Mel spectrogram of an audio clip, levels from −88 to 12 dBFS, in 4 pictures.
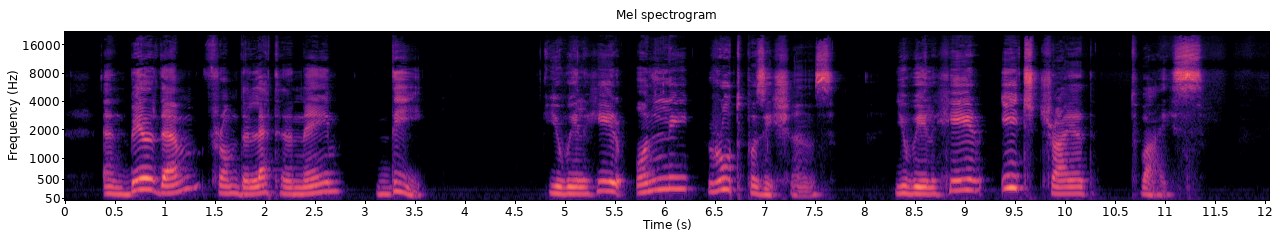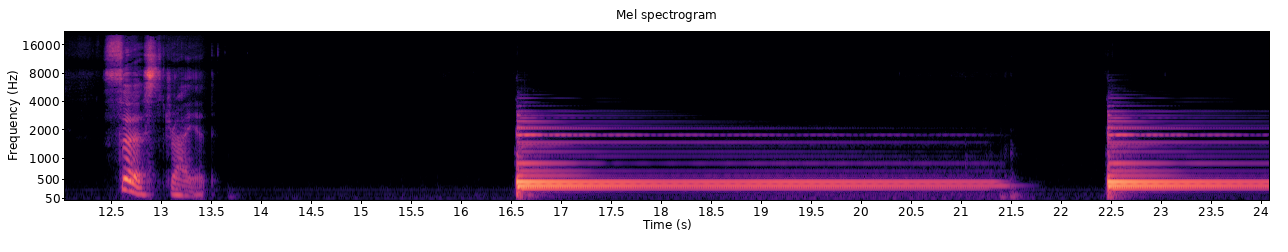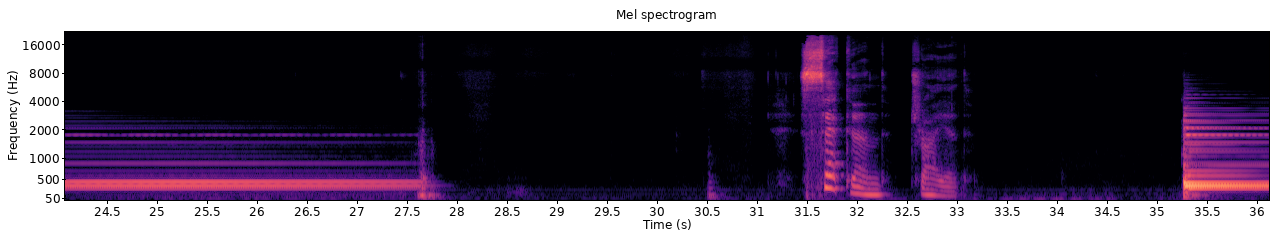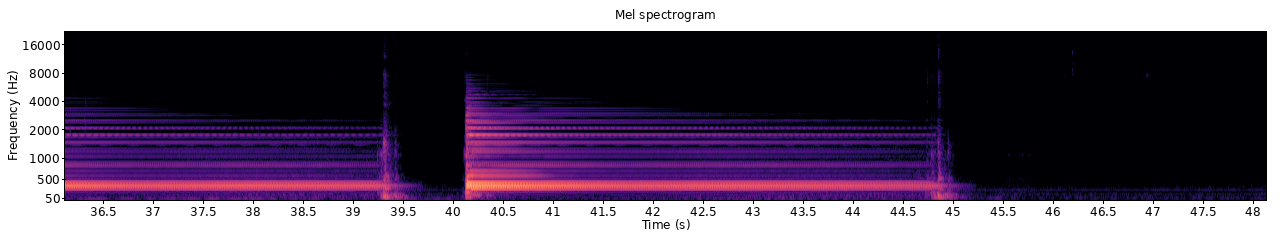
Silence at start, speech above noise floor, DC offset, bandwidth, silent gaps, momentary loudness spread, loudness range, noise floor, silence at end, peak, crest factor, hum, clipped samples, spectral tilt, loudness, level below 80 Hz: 0.4 s; 52 dB; under 0.1%; 20 kHz; none; 19 LU; 12 LU; -76 dBFS; 3.15 s; 0 dBFS; 22 dB; none; under 0.1%; -4 dB/octave; -21 LUFS; -58 dBFS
